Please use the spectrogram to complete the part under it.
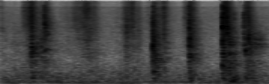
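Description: Oracle cards shuffled by hand in several soft, papery bursts with short gaps between them, close and quiet, with no voices.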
